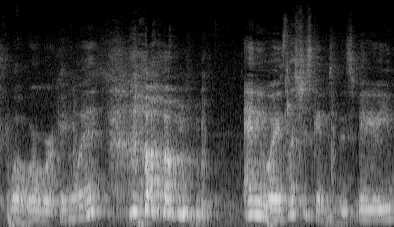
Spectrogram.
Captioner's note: laughs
